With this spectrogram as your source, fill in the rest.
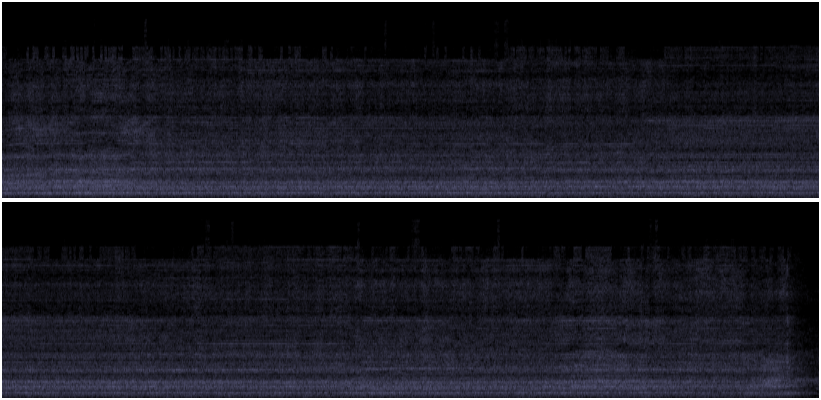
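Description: A hair dryer blows steadily on a journal card to dry the ink, giving a loud, constant airy whoosh close by that runs without a break and fades slightly at the end, with no talking.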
